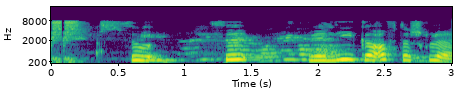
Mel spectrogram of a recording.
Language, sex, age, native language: Icelandic, male, 9, Icelandic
